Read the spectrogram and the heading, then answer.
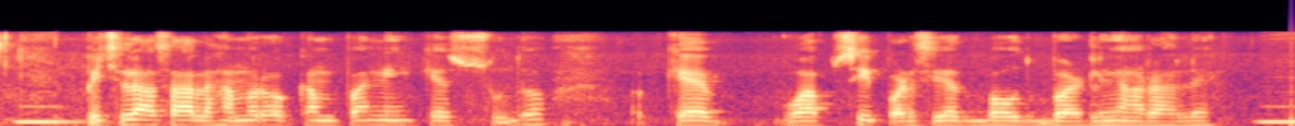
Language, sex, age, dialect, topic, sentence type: Maithili, male, 18-24, Angika, banking, statement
